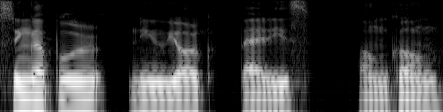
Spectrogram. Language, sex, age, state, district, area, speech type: Nepali, male, 18-30, West Bengal, Jalpaiguri, rural, spontaneous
